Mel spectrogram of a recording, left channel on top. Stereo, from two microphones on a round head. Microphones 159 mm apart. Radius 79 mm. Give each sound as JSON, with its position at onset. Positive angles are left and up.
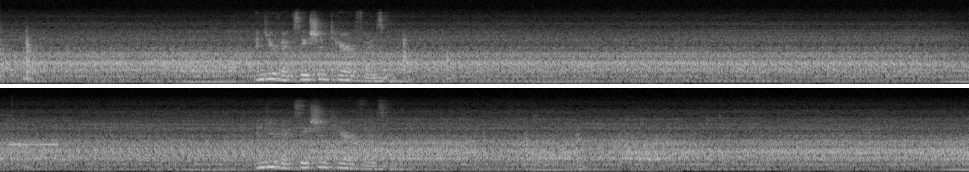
{"t": 2.5, "sound": "a woman speaking", "side_deg": 35, "distance_m": 1.6}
